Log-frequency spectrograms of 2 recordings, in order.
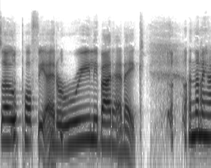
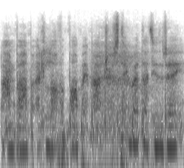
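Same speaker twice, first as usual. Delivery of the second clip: whisper; 3 semitones lower, 16 dB quieter, faster than usual. Real, not acted. Dreamy whisper about takeaway.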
